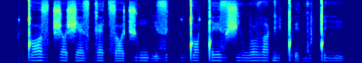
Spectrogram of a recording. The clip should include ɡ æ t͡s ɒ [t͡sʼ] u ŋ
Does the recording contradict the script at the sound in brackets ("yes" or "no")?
yes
